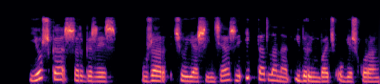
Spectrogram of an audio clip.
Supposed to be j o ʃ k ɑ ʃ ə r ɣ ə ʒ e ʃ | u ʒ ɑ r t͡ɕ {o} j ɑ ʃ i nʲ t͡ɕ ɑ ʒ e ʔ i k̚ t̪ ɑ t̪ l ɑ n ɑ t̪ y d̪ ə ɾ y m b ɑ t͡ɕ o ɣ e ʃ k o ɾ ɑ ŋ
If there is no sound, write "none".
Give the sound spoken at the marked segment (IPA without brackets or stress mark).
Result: o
